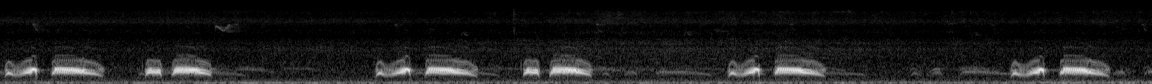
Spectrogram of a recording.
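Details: Spotted dove cooing live in the field. Its phrases repeat roughly every three seconds. Each is one or two clipped notes followed by a drawn-out descending coo. There is steady faint low background noise.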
